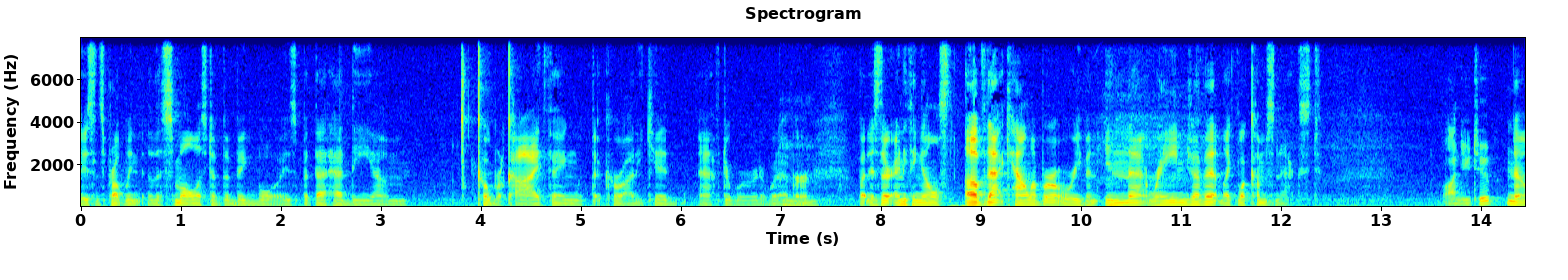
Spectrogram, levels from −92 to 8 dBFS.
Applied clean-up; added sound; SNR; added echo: none; none; none; none.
